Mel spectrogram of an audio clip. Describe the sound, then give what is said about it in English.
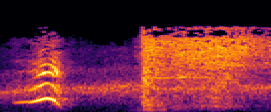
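A brief whistling tone sweeps through as a rock thrown into a canyon falls, then a sudden loud impact as the rock strikes a car's metal body at the bottom, followed by a second of harsh, sustained rattling noise. “Listen how long it takes this rock to fall down there.”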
